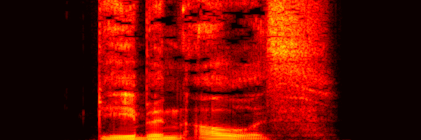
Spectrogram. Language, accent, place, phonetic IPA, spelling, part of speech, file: German, Germany, Berlin, [ˌɡeːbn̩ ˈaʊ̯s], geben aus, verb, De-geben aus.ogg
- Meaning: inflection of ausgeben: 1. first/third-person plural present 2. first/third-person plural subjunctive I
